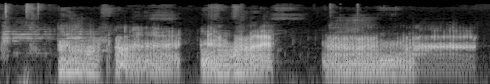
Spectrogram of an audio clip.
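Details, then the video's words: Golden Labrador and cocker spaniel fighting, with loud rough growls in three long bursts of about a second and a half each, separated by short quiet gaps, indoors. "Golden labre with cocker spaniel fight"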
